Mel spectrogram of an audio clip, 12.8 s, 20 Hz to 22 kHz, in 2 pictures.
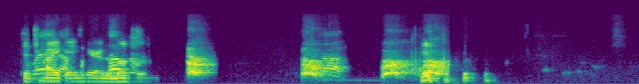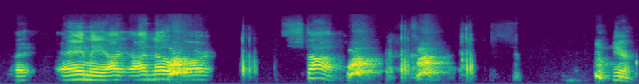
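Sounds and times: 
speech: 0.2s - 1.6s, 4.2s - 5.0s, 6.6s - 8.6s, 9.2s - 10.8s, 12.5s - 12.7s
service dog barking into a microphone: 1.8s - 2.2s, 3.0s - 4.6s, 8.0s - 8.5s, 9.8s - 11.0s.

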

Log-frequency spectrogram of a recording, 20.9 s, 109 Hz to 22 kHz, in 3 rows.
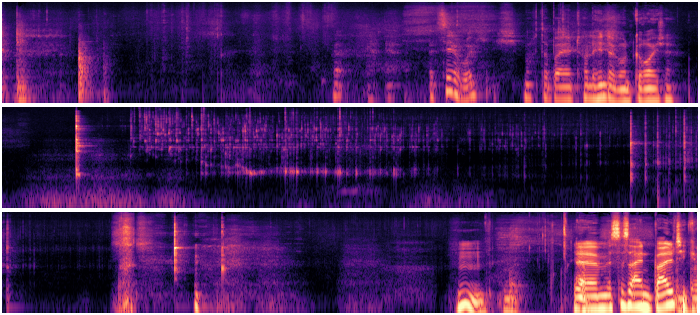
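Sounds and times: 
speech: 3.3s - 3.5s, 4.4s - 6.8s, 19.6s - 20.8s
sharp glass clinks: 7.7s - 12.4s
beer trickling and splashing into a glass: 7.7s - 15.0s.

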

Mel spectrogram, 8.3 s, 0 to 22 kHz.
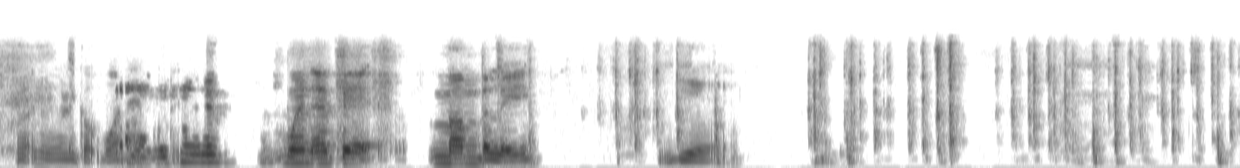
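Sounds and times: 
speech: 0.1s - 5.9s
rapid forceful typing on a computer keyboard: 3.9s - 4.7s, 5.4s - 8.2s.

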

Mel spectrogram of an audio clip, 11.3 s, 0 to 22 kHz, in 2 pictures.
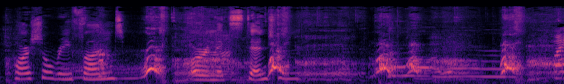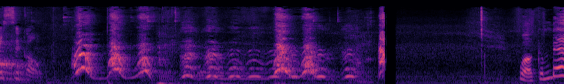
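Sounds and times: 
speech: 0.1s - 3.2s, 10.8s - 11.2s
dogs barking and yipping in excited high-pitched bursts: 0.7s - 9.5s.

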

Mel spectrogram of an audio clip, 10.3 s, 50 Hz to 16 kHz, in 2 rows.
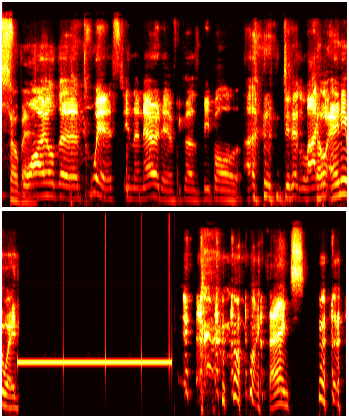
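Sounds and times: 
speech: 0.1s - 5.6s, 8.0s - 10.3s
laughter: 3.7s - 4.2s, 7.9s - 10.3s
high-pitched censor beep covering a movie spoiler: 5.4s - 7.8s.

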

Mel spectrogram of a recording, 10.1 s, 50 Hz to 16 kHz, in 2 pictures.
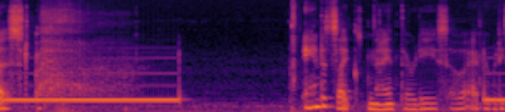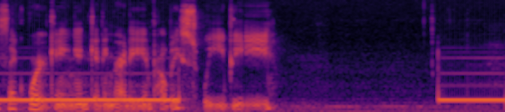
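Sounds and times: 
speech: 0.0s - 0.6s, 3.0s - 7.9s
telephone line tone of an unanswered call: 0.0s - 1.9s, 4.8s - 6.9s, 9.4s - 10.0s
faint noise: 0.0s - 10.0s.

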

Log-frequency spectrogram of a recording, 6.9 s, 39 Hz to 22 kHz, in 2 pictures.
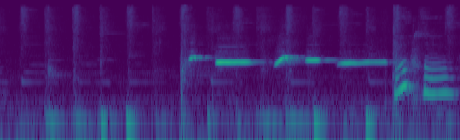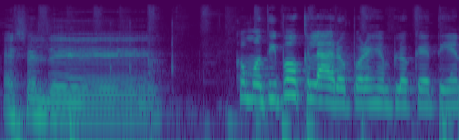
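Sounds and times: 
person whistling a bright melodic jingle imitating a brand sound logo: 1.4s - 3.2s
speech: 3.2s - 6.8s.

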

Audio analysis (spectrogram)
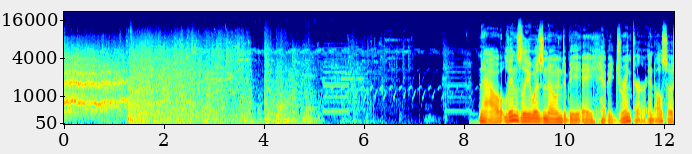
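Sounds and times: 
car tires squealing: 0.0s - 3.6s
car skidding over a loose surface: 0.0s - 5.2s
debris scattering: 0.0s - 7.0s
car crash: 0.0s - 7.1s
speech: 8.3s - 12.1s.

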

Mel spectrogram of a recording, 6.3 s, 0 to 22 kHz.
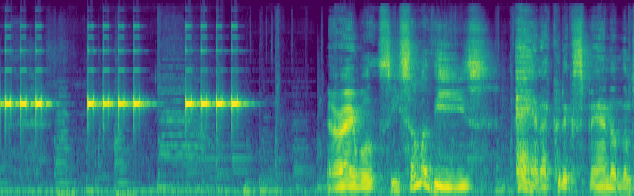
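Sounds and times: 
timer beeping with high piercing electronic tones: 0.0s - 2.7s
speech: 3.3s - 6.3s.

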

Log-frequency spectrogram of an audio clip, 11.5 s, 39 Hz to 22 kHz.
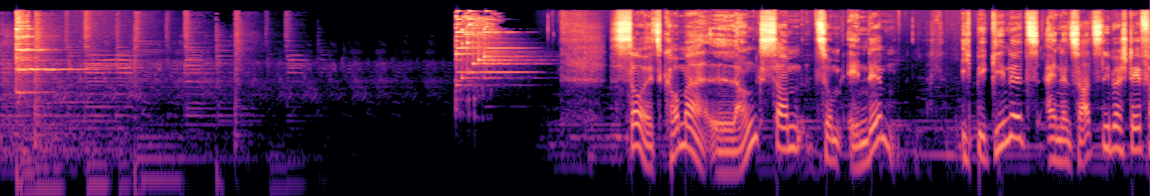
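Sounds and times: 
glasses clinking in a toast: 4.6s - 5.6s
speech: 6.2s - 11.5s.

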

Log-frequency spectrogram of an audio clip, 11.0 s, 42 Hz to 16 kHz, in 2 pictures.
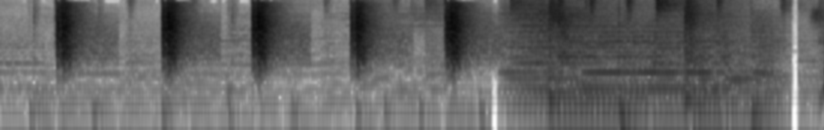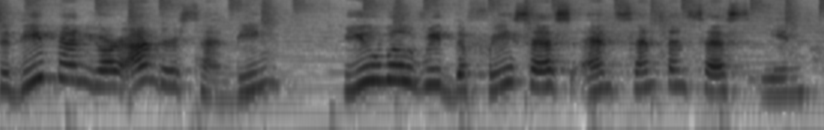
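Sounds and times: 
sharp hand claps: 0.4s - 3.4s
light music: 0.4s - 3.8s, 4.6s - 10.9s
speech: 5.5s - 10.9s.

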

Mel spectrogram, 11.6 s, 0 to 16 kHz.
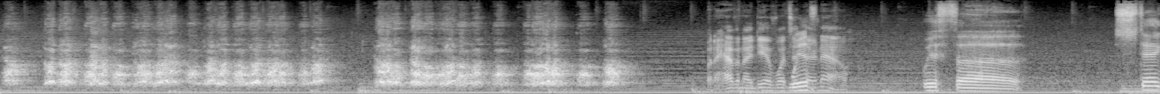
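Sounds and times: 
chorus of many sled dogs baying, barking, howling and yelping inside a short hut: 0.0s - 6.6s
speech: 7.4s - 8.6s, 9.2s - 10.3s, 11.2s - 11.5s.

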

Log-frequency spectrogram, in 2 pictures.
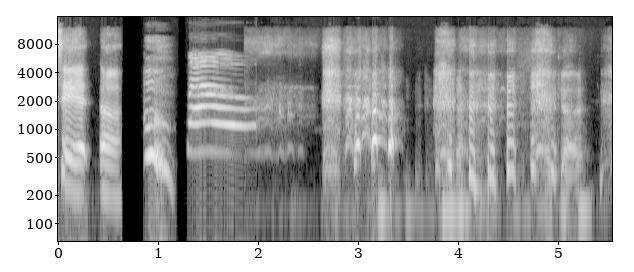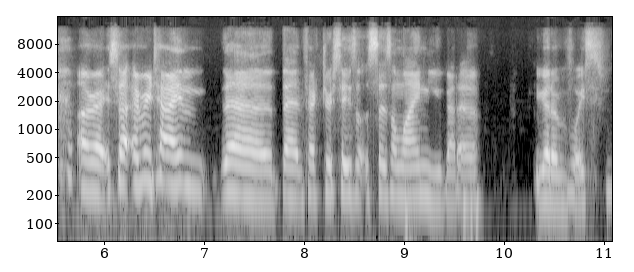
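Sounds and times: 
speech: 0.0s - 1.2s, 2.6s - 11.0s
person imitating cat meowing: 1.3s - 2.0s
person breathy laughing and chuckling: 1.9s - 5.3s.

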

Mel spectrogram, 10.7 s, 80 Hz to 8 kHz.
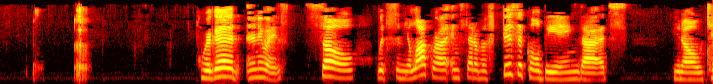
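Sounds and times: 
faint steady hum: 0.0s - 10.6s
person burping close to the microphone: 0.5s - 1.4s
speech: 3.0s - 9.4s, 10.1s - 10.6s.

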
